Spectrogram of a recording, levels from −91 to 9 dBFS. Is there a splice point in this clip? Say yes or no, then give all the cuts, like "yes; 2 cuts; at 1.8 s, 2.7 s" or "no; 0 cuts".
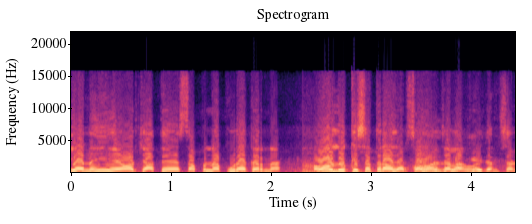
yes; 1 cut; at 2.2 s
